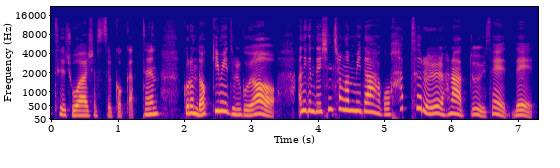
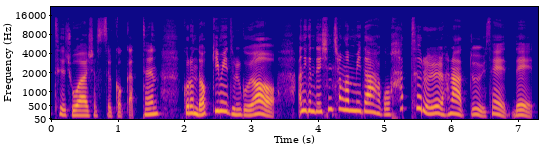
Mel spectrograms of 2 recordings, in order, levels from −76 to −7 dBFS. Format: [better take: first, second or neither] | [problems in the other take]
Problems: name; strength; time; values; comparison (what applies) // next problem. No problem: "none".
neither | none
